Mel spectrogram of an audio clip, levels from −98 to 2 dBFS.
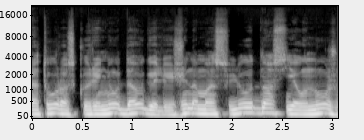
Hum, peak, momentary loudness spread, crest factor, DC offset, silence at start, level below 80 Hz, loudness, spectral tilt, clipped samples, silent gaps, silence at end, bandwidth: none; -4 dBFS; 4 LU; 12 dB; 0.1%; 0 s; -48 dBFS; -16 LUFS; -7.5 dB/octave; under 0.1%; none; 0 s; 11.5 kHz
